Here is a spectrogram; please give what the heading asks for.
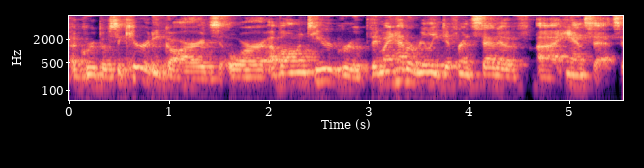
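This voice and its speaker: Male startup CEO, medium pitch, halting explanatory interview delivery with lots of fillers, audibly echoey room sound. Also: fairly bright tone. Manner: halting, filler-heavy, thinking aloud. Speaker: tech company founder and CEO being interviewed. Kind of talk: unscripted business interview answers.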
